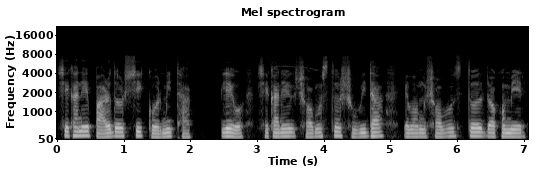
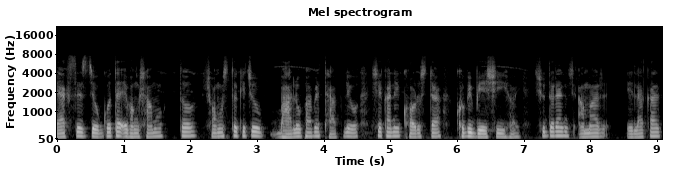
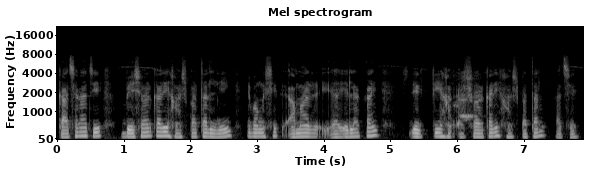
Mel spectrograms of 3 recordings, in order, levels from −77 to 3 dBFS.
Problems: none marked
